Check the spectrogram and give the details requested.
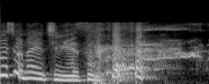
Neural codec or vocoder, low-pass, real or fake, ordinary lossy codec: codec, 16 kHz, 6 kbps, DAC; 7.2 kHz; fake; Opus, 64 kbps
